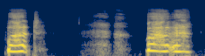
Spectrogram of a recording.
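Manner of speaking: stammering fearful plea; frightened plea. A narrator's reading. Woman pleads with vampire, frightened. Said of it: "I pleaded".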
